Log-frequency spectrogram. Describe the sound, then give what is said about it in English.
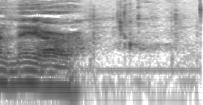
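A man speaks briefly, then comes soft, wet chewing of fresh raspberries and blackberries from a farmer's market: a few quiet irregular bites and squishes with a faint hum underneath. “Raspberries and blackberries from the farmer's market.”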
